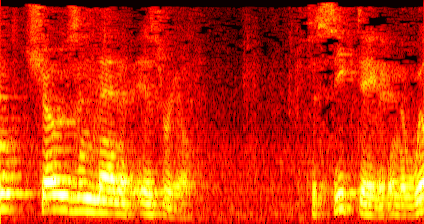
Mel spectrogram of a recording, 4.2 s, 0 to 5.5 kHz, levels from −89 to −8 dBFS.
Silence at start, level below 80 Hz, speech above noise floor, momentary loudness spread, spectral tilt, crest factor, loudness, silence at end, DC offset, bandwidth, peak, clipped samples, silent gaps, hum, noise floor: 0 s; -58 dBFS; 30 dB; 16 LU; -8 dB/octave; 16 dB; -15 LUFS; 0 s; under 0.1%; 5.4 kHz; 0 dBFS; under 0.1%; none; none; -45 dBFS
